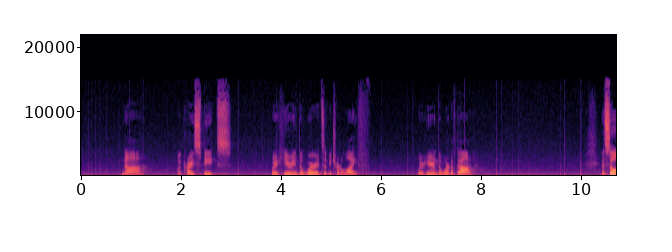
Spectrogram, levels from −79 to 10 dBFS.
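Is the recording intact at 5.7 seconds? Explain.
Yes, the speech is intact at 5.7 seconds, with only the room's own background noise audible, about 22 dB below the speech.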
